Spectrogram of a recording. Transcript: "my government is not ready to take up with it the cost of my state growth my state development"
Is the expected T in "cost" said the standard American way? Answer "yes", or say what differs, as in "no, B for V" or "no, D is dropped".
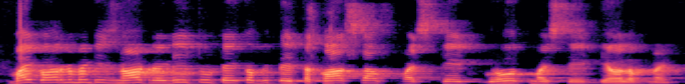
no, T is dropped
